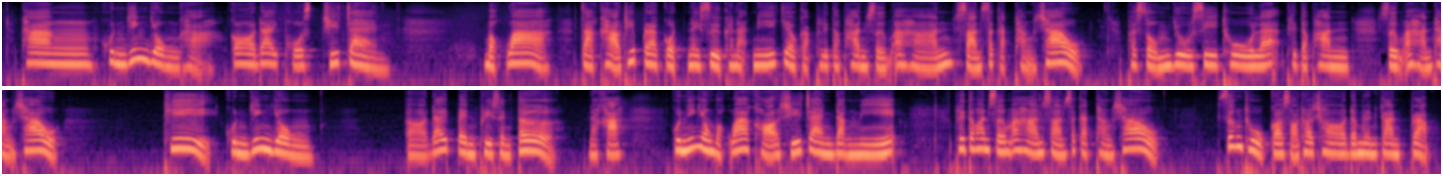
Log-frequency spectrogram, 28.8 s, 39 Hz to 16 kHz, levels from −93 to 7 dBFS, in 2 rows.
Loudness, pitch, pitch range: -20 LUFS, 180 Hz, 160-205 Hz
